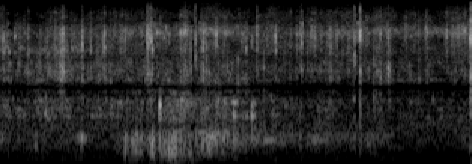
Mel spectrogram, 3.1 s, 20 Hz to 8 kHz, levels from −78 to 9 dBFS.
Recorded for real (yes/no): no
